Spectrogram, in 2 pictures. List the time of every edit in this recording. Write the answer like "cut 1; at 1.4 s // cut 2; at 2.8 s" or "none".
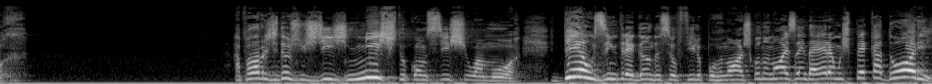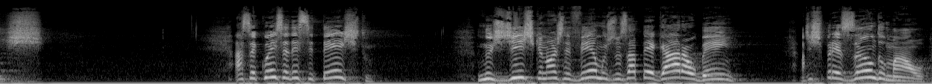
cut 1; at 17.3 s

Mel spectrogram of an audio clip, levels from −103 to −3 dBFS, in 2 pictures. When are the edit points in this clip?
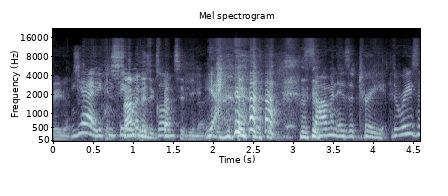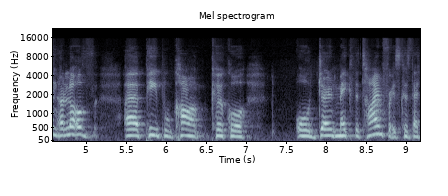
cut 1; at 4.2 s

